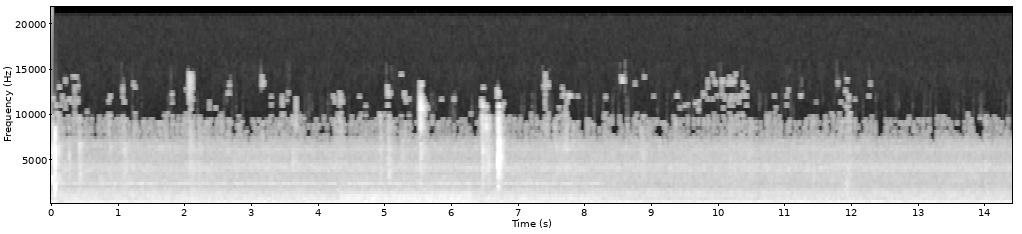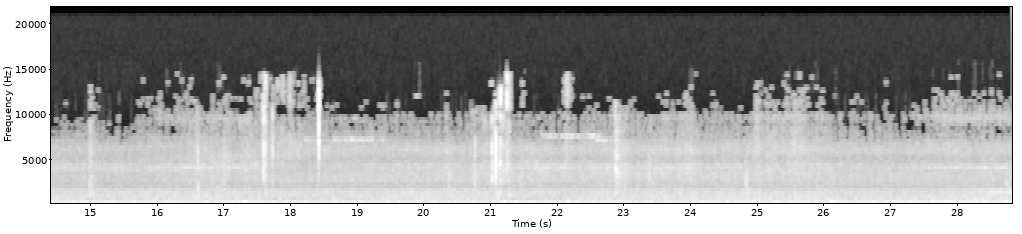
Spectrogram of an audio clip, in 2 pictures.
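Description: Inside a 700 series Shinkansen car as it rolls slowly along the platform to stop: a steady low running rumble, with a faint high whine that stops about eight seconds in.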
